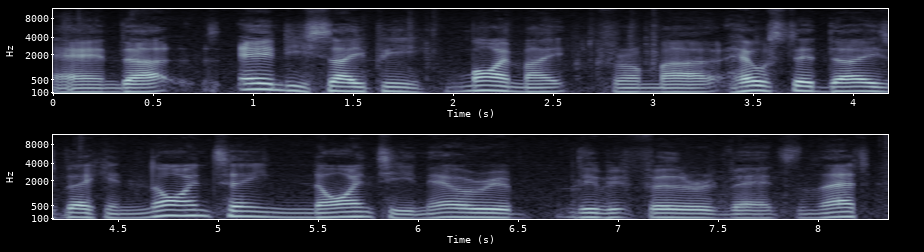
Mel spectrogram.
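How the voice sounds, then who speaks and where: Medium-pitched man with an Australian accent, at a moderate pace, in a fairly even intonation. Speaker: cricket commentator. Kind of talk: live commentary.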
